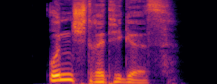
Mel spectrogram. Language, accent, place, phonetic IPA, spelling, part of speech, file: German, Germany, Berlin, [ˈʊnˌʃtʁɪtɪɡəs], unstrittiges, adjective, De-unstrittiges.ogg
- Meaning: strong/mixed nominative/accusative neuter singular of unstrittig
